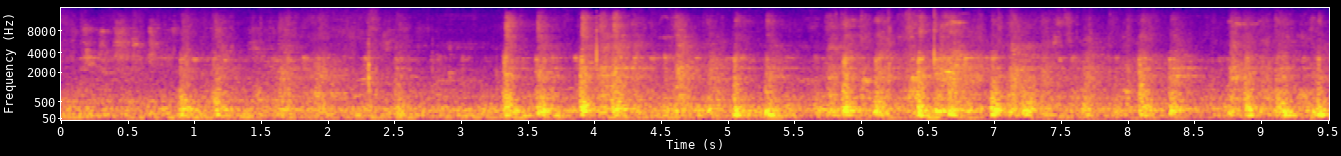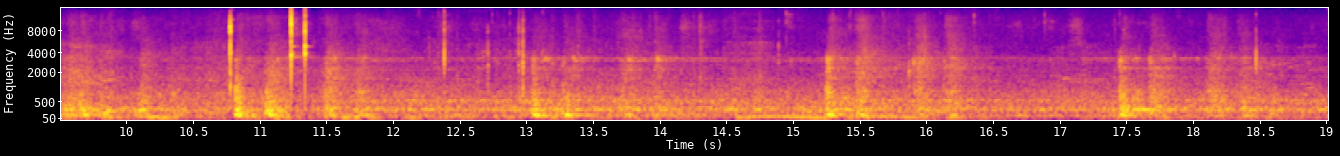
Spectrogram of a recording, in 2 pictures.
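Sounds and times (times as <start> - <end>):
wheels clattering over rail joints: 0.0 - 16.7
train rumble on track: 0.0 - 19.0.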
